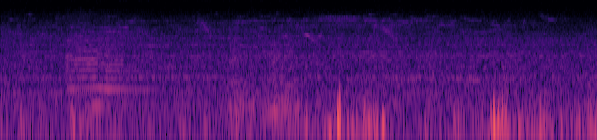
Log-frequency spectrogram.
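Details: Deep wingbeat drone from a solitary bee nesting in a bug hotel, a brief tonal hum followed by uneven low buzzing with a couple of soft thumps; faint birdsong carries in the distance.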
